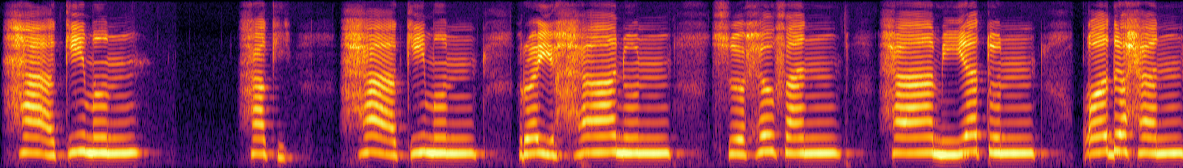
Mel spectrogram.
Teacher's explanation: ہا کا مخرج تھا وسط حلق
